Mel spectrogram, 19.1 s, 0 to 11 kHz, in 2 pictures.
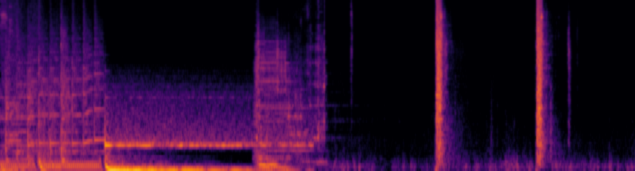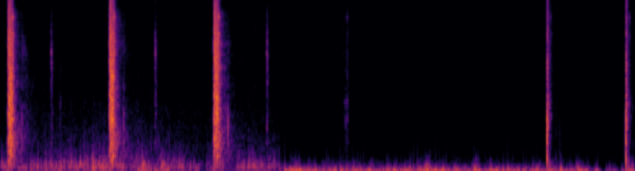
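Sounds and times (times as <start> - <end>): suppressed gunshots: 6.5 - 7.0, 8.0 - 8.6, 9.6 - 10.0, 11.2 - 11.8, 12.7 - 13.2.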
